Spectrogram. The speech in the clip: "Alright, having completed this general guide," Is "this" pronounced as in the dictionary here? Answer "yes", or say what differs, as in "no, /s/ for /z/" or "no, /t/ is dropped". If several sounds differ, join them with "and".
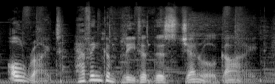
yes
